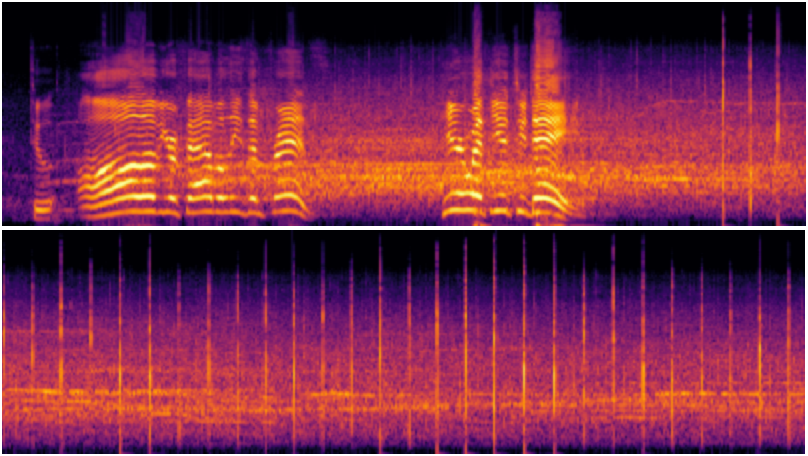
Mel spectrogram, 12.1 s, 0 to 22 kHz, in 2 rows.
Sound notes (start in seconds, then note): 5.7 audience applauds; 5.7 audience cheering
